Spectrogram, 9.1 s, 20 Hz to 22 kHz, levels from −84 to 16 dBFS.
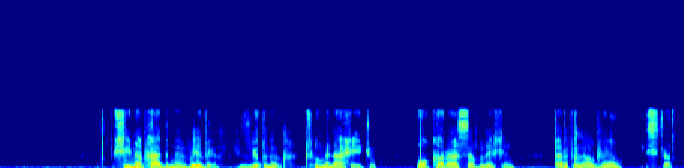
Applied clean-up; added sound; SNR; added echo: neural diffusion model UNIVERSE++.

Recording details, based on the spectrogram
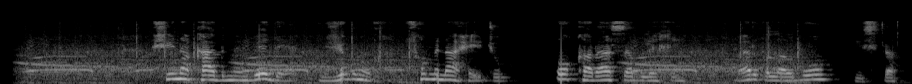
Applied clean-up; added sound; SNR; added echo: none; Crowd; 7 dB; none.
